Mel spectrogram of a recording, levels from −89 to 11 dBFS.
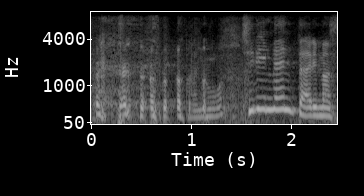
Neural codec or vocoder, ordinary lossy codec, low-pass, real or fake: vocoder, 22.05 kHz, 80 mel bands, Vocos; Opus, 32 kbps; 7.2 kHz; fake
